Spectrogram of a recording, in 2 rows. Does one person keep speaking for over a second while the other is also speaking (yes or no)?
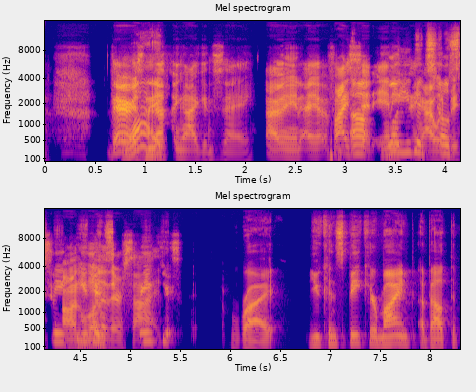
yes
